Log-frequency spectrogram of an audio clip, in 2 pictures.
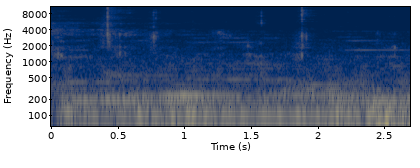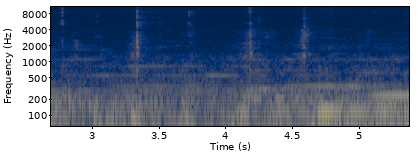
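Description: A person chewing a mouthful of food with wet mouth clicks and smacks, sharp clicks coming irregularly every half second or so.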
